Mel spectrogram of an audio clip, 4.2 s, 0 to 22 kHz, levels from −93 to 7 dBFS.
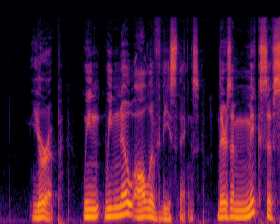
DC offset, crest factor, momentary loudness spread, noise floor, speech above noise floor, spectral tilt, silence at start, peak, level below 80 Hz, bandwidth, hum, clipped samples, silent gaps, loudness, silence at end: under 0.1%; 12 dB; 13 LU; -50 dBFS; 31 dB; -5.5 dB/octave; 0.5 s; -6 dBFS; -48 dBFS; 15.5 kHz; none; under 0.1%; none; -19 LUFS; 0 s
